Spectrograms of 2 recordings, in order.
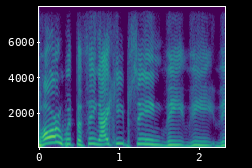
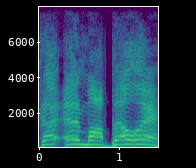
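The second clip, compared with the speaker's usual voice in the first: very slow, dragged-out comic voice, every word stretched. Describing a lineman crushing a quarterback, doing a Fat Bastard impression. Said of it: "does his best fat bastard impression".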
